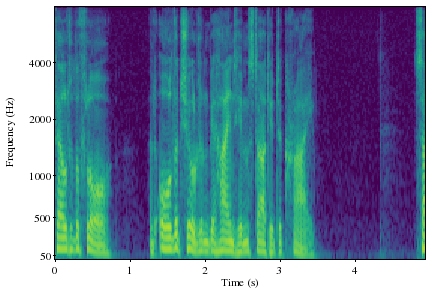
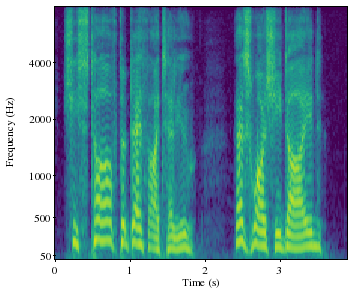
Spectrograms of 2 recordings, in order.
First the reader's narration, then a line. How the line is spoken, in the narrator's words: the man knelt on the floor and cried out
